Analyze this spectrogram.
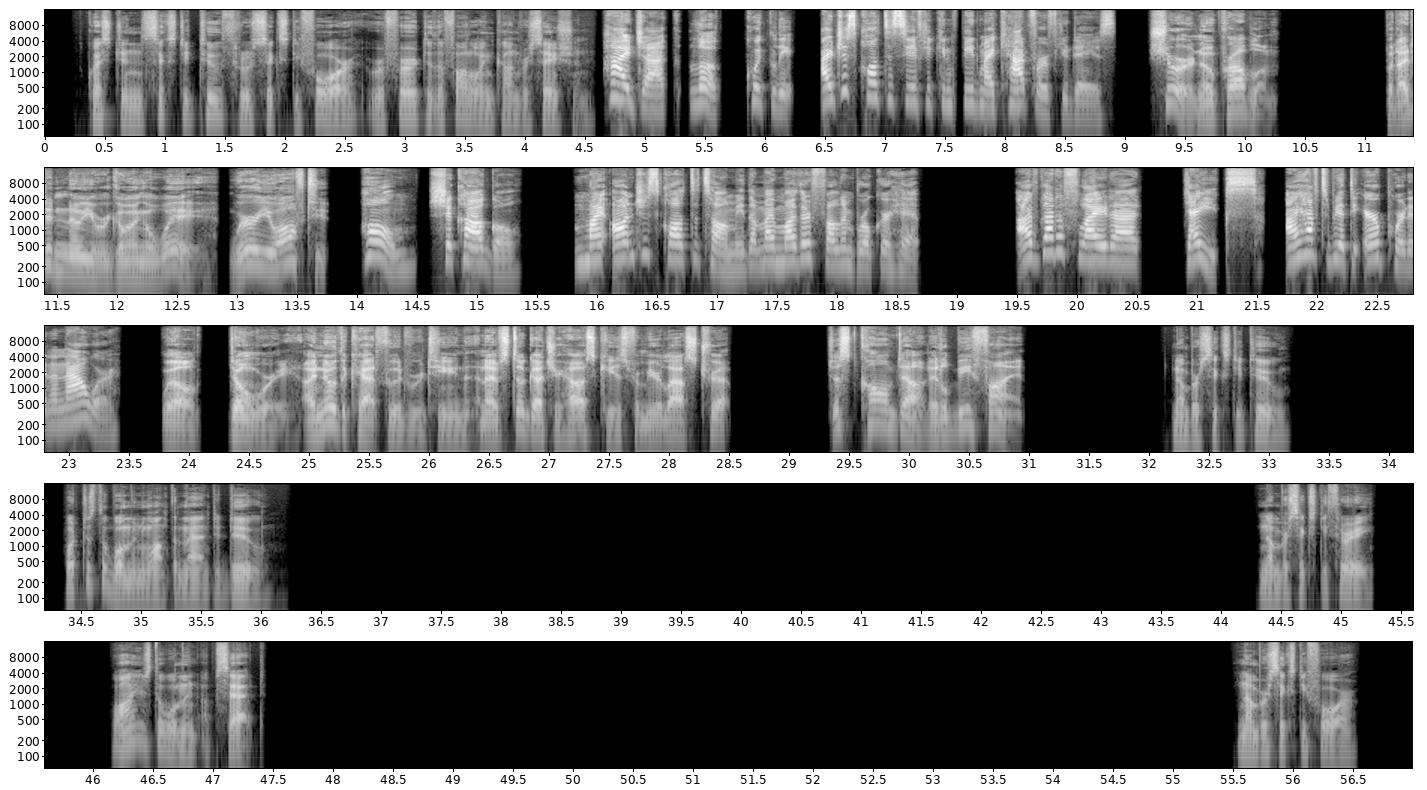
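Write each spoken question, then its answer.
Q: What does the woman want the man to do?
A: Feed her cat

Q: Why is the woman upset?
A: Her mother fell and broke her hip.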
